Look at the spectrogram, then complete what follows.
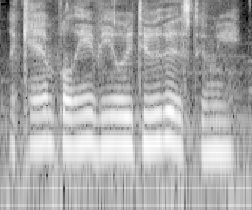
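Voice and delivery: ordinary talk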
